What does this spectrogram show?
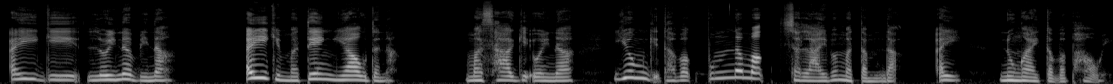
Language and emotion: Manipuri, sad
